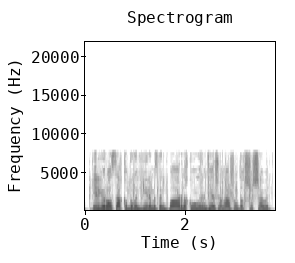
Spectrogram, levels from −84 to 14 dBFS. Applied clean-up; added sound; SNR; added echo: neural mask model RNNoise.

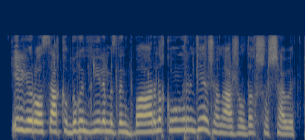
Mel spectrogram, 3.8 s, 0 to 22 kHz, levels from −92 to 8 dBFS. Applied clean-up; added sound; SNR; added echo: neural mask model Resemble Enhance denoiser.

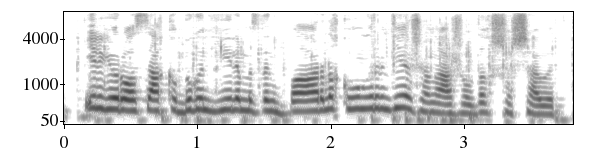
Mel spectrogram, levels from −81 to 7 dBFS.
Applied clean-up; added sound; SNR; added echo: classical method Wiener filter.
